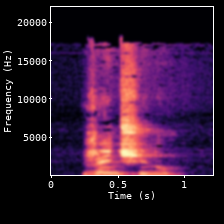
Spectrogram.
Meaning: accusative singular of же́нщина (žénščina)
- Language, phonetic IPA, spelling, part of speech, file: Russian, [ˈʐɛnʲɕːɪnʊ], женщину, noun, LL-Q7737 (rus)-женщину.wav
